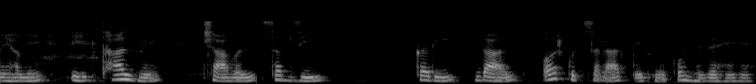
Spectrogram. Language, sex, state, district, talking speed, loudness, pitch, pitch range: Hindi, female, Bihar, Sitamarhi, 135 wpm, -36 LUFS, 165 Hz, 155-195 Hz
